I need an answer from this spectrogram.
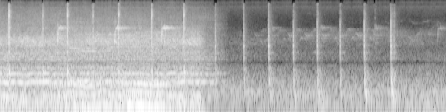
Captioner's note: tapping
